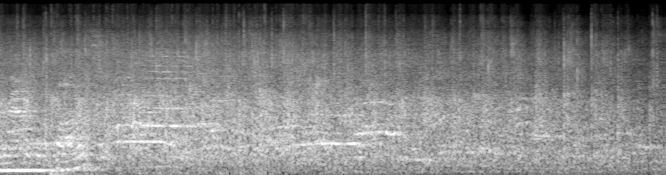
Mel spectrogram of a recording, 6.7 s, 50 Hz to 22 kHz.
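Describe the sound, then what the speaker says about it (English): Audience at a school award assembly for K–2 students clapping for kindergarten award winners, a full burst of applause that slowly thins and fades toward the end. "let's give all of our TK and kindergarten Tigers of the Quarter another round of applause"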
